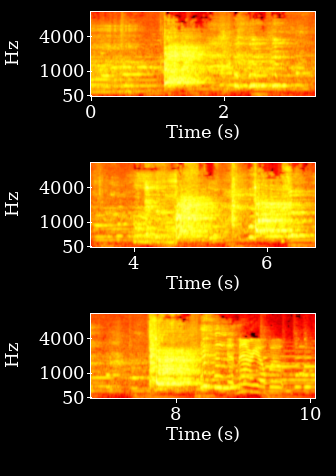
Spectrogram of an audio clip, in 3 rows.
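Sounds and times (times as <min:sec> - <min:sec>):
background music: 0:00.0 - 0:10.0
puppy barking: 0:01.1 - 0:01.8, 0:04.6 - 0:06.6, 0:07.6 - 0:08.5.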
